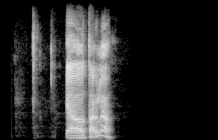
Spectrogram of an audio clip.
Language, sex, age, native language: Icelandic, male, 20-29, Icelandic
